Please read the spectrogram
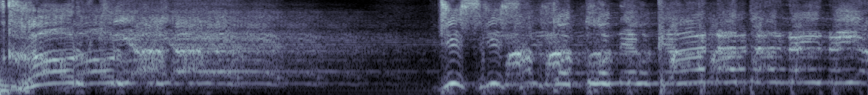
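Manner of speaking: tearful preaching shout. Real, not acted. Preacher scolding sons who starve mothers, tearful shout. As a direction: cry out the reproach with breaking voice.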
